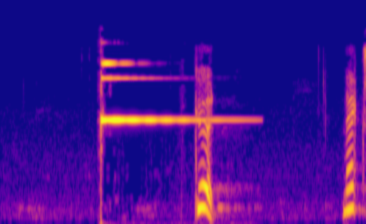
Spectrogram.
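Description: A bright chime rings out once and fades.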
